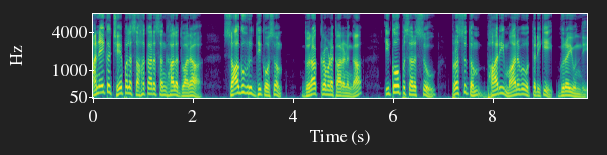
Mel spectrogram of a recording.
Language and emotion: Telugu, neutral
